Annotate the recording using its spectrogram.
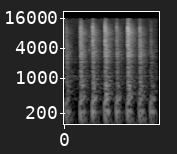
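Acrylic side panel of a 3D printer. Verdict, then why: Loose. Knocking on the loose left acrylic side panel of a Creality K1 3D printer makes eight quick, hollow knocks with a low tone near 220 Hz and a short, rattly buzz after each. The panel rattles, which is not what should happen on a 3D printer.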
